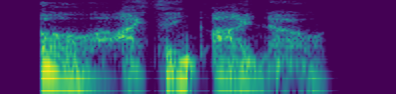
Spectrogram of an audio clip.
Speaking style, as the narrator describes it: Brian whispered

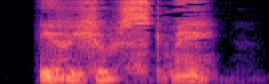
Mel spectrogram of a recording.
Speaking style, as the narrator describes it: Ross mumbled

